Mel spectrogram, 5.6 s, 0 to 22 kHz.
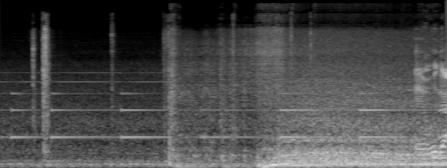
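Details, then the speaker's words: Ford F-150 after fuel pump replacement, key cycled on a couple of times to prime the fuel system before cranking. Key chime, brief crank, then it catches quickly and holds a steady, even idle; normal start, truck running. "we got a running truck."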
